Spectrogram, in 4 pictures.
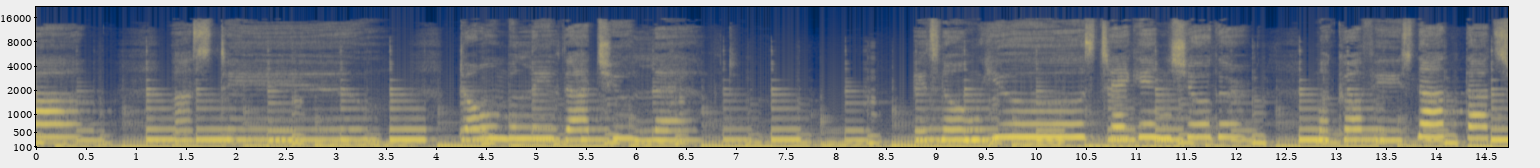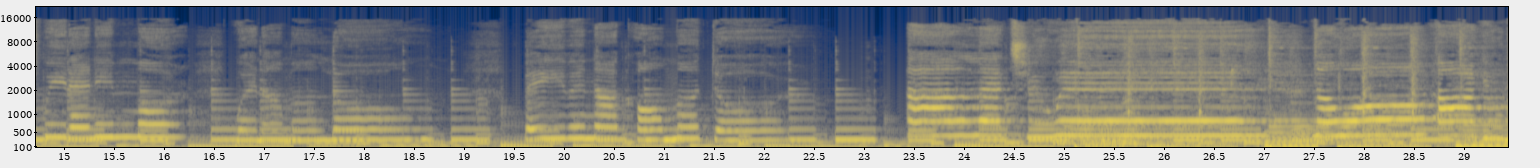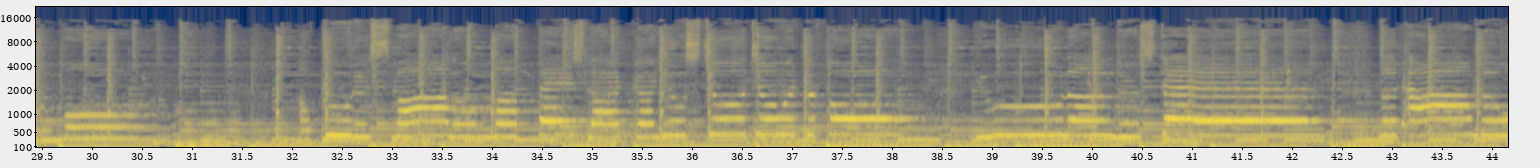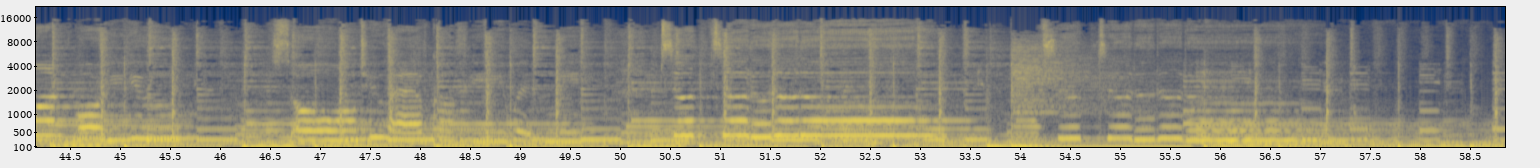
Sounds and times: Music: 0.0s - 58.8s.

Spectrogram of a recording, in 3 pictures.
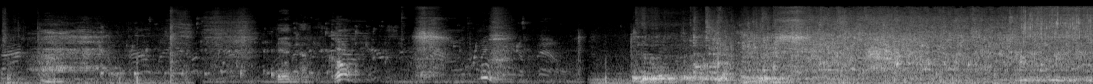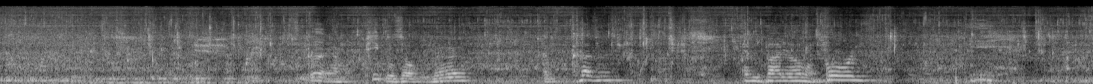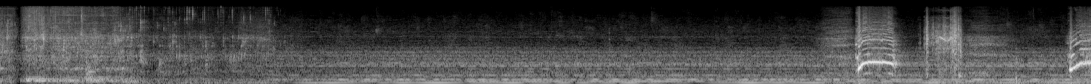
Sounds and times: Sink (filling or washing): 0.0s - 4.8s, 6.3s - 25.5s
Water: 0.0s - 31.1s
Water tap, faucet: 6.8s - 25.0s.

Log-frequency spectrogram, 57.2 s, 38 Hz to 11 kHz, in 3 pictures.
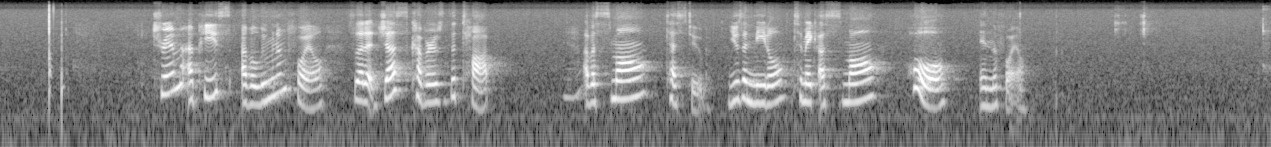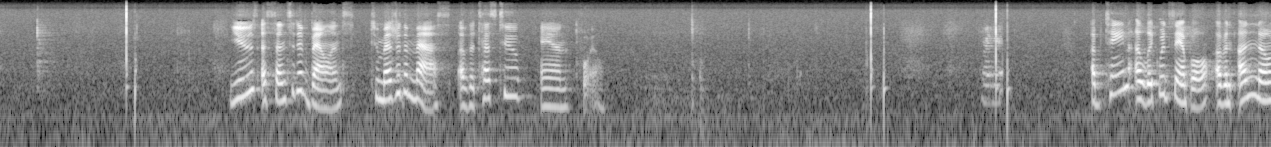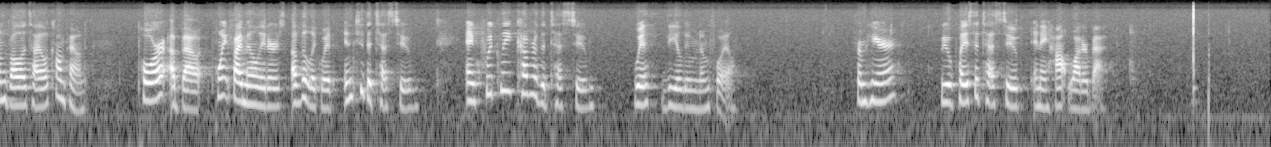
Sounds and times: Speech: 2.3s - 7.5s, 8.5s - 15.5s, 22.6s - 28.2s, 33.8s - 34.2s, 35.5s - 39.5s, 40.2s - 44.5s, 45.2s - 47.1s, 47.7s - 49.2s, 51.0s - 51.7s, 52.3s - 54.8s.

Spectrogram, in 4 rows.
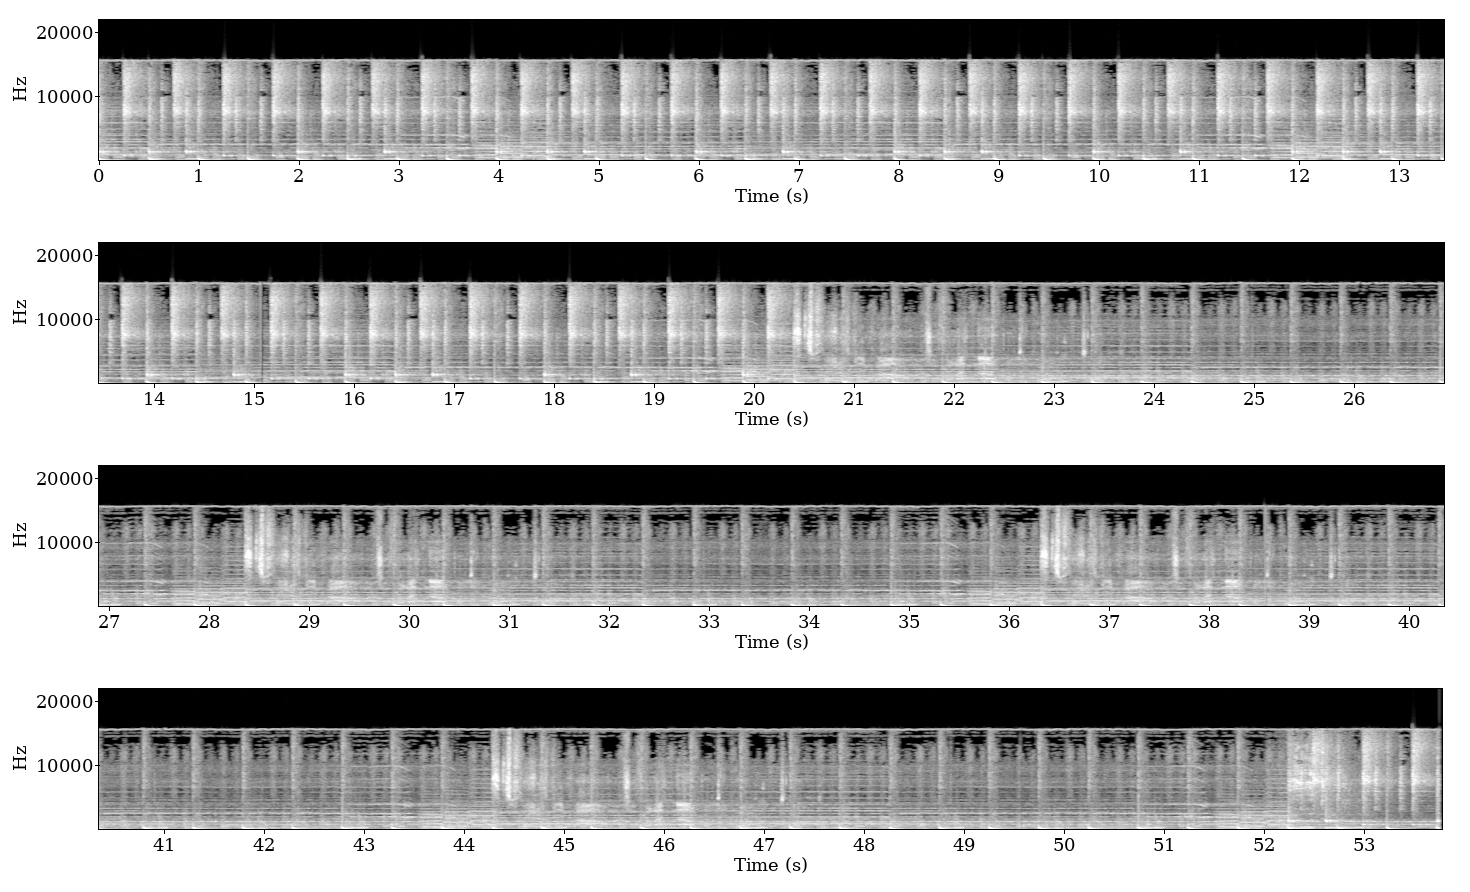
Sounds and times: Music: 0.0s - 53.7s.

